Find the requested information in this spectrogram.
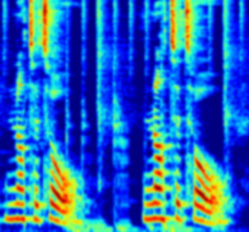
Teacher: it sounds like one word where it's three actually just linking together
